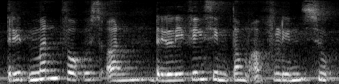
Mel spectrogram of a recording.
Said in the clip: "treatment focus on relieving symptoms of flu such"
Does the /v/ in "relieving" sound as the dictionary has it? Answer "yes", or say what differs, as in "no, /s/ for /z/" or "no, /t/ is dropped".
no, /f/ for /v/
